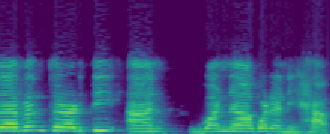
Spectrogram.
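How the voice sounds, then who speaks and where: Lively intonation marks this voice with a Spanish accent. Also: woman. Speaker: English teacher. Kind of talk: language lesson. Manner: slow, repeating words for learners.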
